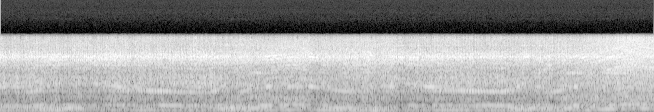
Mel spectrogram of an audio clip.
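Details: Car engine with a bird-like high chirp, present for two years and recently louder, rising and falling with revs. It persists after replacing the alternator bearing, running without the alternator belt, and replacing the timing belt tensioner. Owner suspects the water pump; cause undetermined.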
